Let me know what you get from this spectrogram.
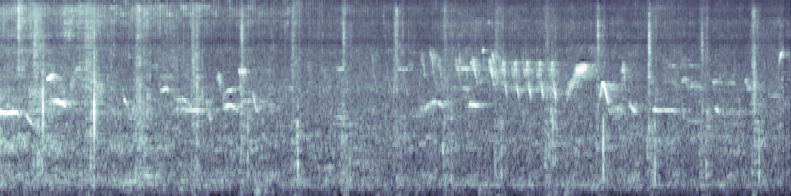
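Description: Small birds singing and chirping, with a quick trill of repeated notes about five seconds in, over a steady background hiss and a few sharp clicks.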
